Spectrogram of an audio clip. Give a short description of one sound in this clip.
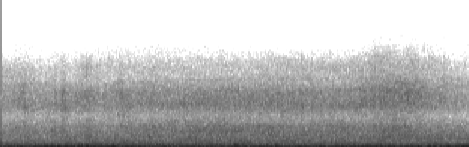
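A bus engine rumbles as it passes close by.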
